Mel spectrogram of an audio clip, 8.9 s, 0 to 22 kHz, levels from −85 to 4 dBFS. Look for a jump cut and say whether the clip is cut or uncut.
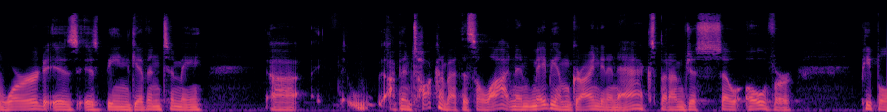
uncut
